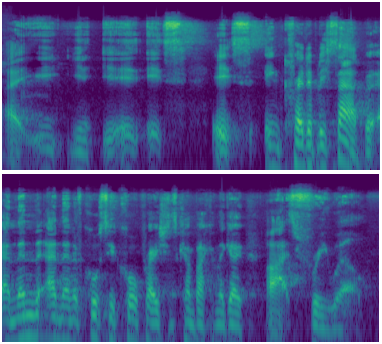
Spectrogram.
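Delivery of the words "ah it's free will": put-on corporate spokesman voice with American accent. Imitating the corporations' reply: imitating corporations in an American accent. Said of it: "I don't know why I said that in an American accent".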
